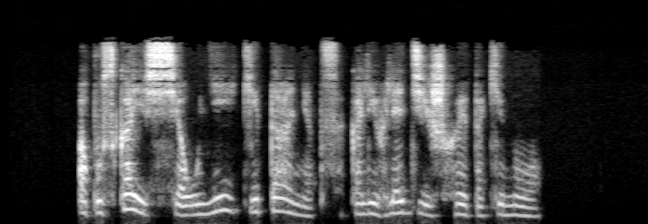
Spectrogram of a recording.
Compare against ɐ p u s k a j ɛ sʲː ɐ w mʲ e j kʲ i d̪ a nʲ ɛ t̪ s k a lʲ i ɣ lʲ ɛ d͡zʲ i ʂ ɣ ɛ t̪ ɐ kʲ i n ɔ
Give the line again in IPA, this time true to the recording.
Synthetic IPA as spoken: ɐ p u s k a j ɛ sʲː ɐ w nʲ e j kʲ i t̪ a nʲ ɛ t̪ s k a lʲ i ɣ lʲ a d͡zʲ i ʂ ɣ ɛ t̪ ɐ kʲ i n ɔ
